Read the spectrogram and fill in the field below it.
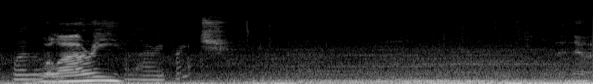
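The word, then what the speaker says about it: Willare: How would you pronounce the bridge name? Woollari.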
